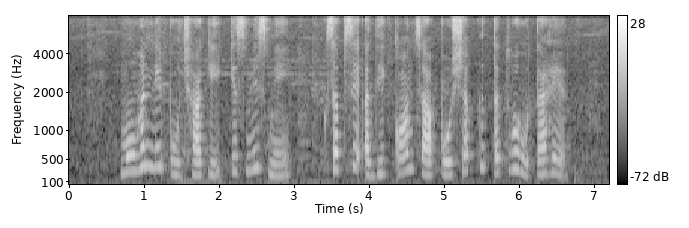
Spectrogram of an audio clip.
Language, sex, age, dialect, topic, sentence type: Hindi, female, 25-30, Hindustani Malvi Khadi Boli, agriculture, statement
